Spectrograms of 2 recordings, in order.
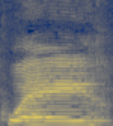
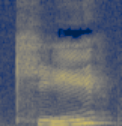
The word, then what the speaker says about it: Quay: I have a quay, well, I think you pronounce it key, but it's for sunglasses, just like a little sunglass holder.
